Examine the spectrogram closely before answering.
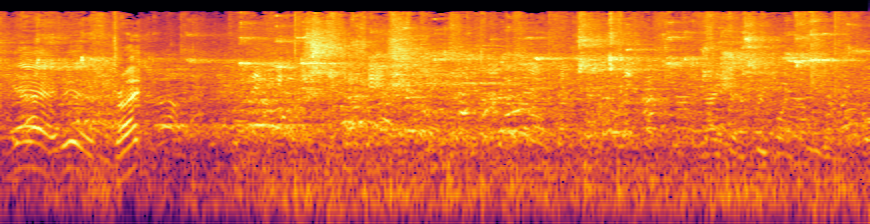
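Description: Players and onlookers call out and chatter in a large echoing gym.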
